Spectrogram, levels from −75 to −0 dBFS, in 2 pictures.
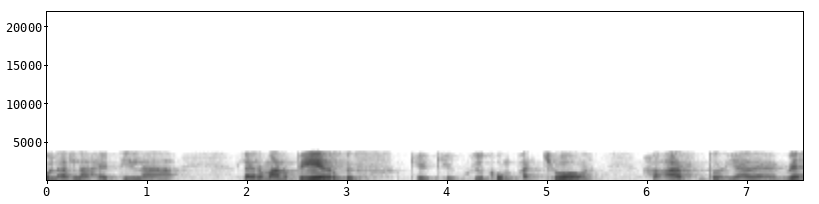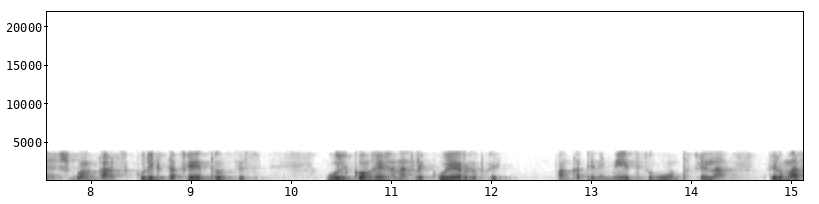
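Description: A speech clip carried through a Bluetooth CVSD headset codec for its whole length, where a one-bit delta stream with an adapting step, consistent with a 64 kbps link, confines the line to roughly 250 Hz to 3.7 kHz, leaving the sound thin and muffled, with scratchy s sounds, distorted loud peaks and granular hiss underneath.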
